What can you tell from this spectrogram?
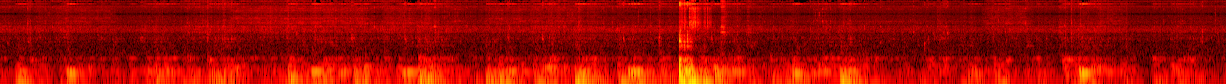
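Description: Choppy water slapping against a small boat's hull, a low uneven rumble that surges every second or two. One sharp knock sounds about halfway through.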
